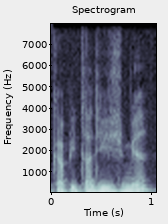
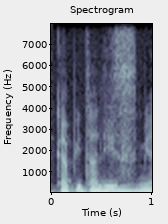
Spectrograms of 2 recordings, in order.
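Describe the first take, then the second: First: The z before -mie is softened to zi. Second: The z before -mie is hard, as spelled. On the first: "w naszej wymowie jest miękkie zi" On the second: "Ona jest równie dobra jak ta nieliterowa"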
